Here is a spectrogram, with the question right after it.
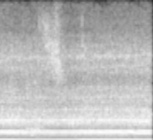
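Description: Steady, loud buzz of a speeding lawnmower engine in the car-combat racer Wreckfest, a constant revving drone with rough harmonics and no pauses or speech.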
